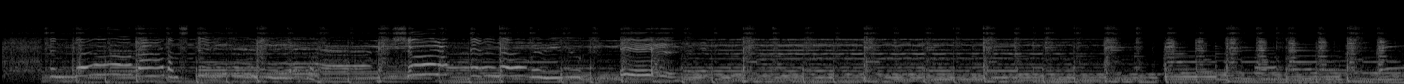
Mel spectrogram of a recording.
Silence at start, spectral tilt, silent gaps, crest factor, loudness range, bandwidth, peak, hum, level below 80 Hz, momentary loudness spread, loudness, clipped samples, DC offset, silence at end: 0 s; -6 dB/octave; none; 16 dB; 4 LU; 11 kHz; -24 dBFS; none; -60 dBFS; 6 LU; -39 LUFS; under 0.1%; under 0.1%; 0 s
